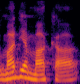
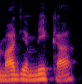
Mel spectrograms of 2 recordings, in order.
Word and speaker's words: Madhyamaka: Again, these can all be a way that this last syllable ka. So Madhyamaka or Madhyamika, again, used in different contexts, with slightly different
